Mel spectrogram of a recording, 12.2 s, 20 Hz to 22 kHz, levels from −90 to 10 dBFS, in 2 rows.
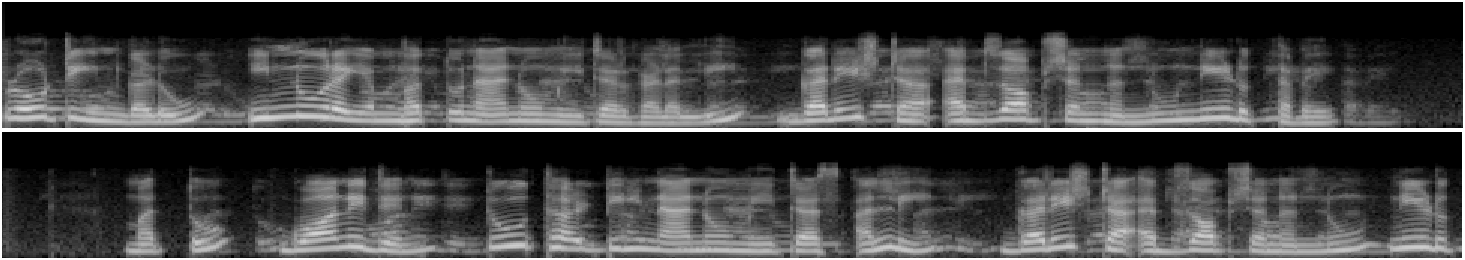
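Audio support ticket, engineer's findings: Faint, hollow repeat trailing all speech throughout, about 19 dB down, roughly 300 ms behind. Echo with no canceller: far end plays the call on a loudspeaker, its microphone picks it up, nothing removes it, so it returns after the network round trip.

Sound held too long, slight buzz or dip, 4.51 to 4.59 s. Short stall from a late packet: jitter buffer ran dry, receiver stretched the last sound by 58 ms until the packet arrived, then resumed. Nothing lost, but playout delay grew 58 ms.

Hurried delivery, pitch unchanged, 9.56 to 10.16 s. Jitter buffer speed-up: buffer overfilled, receiver cut repeated pitch-period slices, about 70 ms total, to reduce delay. Playback ran at 111% speed through that stretch.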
